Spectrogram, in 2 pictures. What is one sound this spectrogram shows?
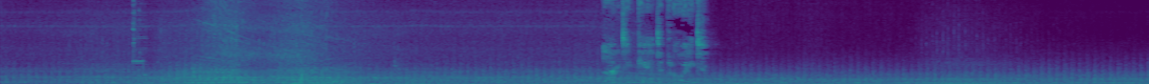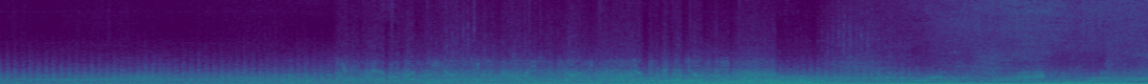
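A spacecraft engine hums with a deep, steady rumble that grows louder.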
